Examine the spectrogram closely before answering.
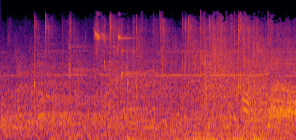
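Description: Fencing blades clash and click during a bout.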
